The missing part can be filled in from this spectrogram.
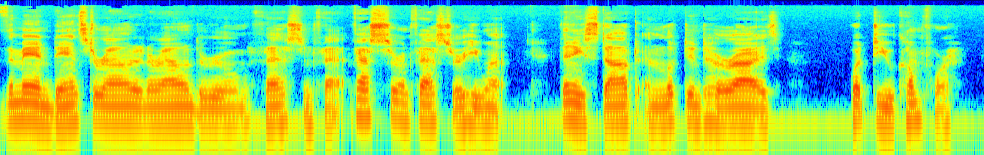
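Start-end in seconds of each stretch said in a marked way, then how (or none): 8.5-9.5 small, shivering, trembling voice. She asks the man who danced around the room, in a small, shivering voice. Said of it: "in a small voice that shriv- shivered and shook".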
